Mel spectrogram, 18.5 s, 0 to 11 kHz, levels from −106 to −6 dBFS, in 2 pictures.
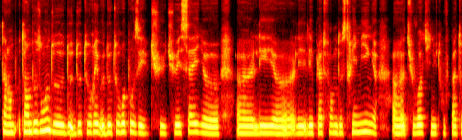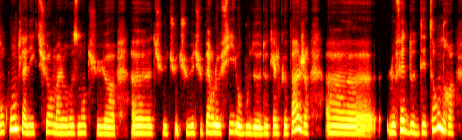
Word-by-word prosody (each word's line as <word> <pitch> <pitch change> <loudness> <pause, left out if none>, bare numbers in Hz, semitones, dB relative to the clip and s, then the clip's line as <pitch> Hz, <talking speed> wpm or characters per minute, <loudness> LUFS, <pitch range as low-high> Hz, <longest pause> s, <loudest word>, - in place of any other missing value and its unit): tu - - -2
as - - +1
un 190 - 0
b 185 - -5
tu - - -1
as - - +3
un 200 - +3
besoin 215 +3 +3
de 195 -5 +4
de 180 +1 +4
de 195 +5 -1
te 200 - -7
ré 200 +1 +2
de 185 0 +2
te 180 - -10
reposer, 195 -4 0
tu 170 -1 -5
tu 185 +2 -1
essayes, 195 +1 -1
heu 160 -2 0 0.4
heu, 170 0 +1
les, 170 +1 +1
heu, 165 0 0
les 170 0 +1
les 180 0 +2
plateformes 180 0 -5
de 175 0 -3
streaming, 195 +1 -3 0.3
heu, 170 0 +2
tu - - -6
vois 180 +1 +2
que 180 - -9
tu 175 - -12
n'y 165 -1 -2
trouves 165 -2 -17
pas 165 - -2
ton 180 +3 -6
compte. 270 +5 +5
La 190 - 0
lecture 175 +3 -4
malheureusement 175 +1 -2
tu, 165 -1 -4
heu 155 -1 0 0.4
heu 170 0 0
tu 165 0 -8
tu - - -6
tu 170 0 -5
tu 175 +1 -7
perds 185 +2 -1
le 175 -1 +7
fil 195 +1 -5
au 175 - +7
bout 165 +1 -3
de 155 -2 +2
de 165 +4 -1
quelques 165 0 -2
pages, 220 +1 +2 0.4
heu, 170 -2 +1 0.3
le 190 0 -1
fait 235 +6 +6
de 195 -1 -3
te 175 - -7
détendre, 190 - +4
180 Hz, 205 wpm, -22 LUFS, 170-195 Hz, 0.4 s, le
